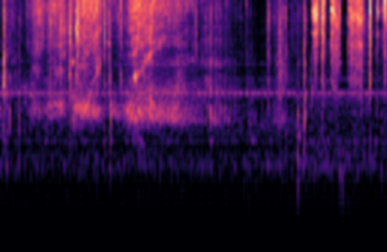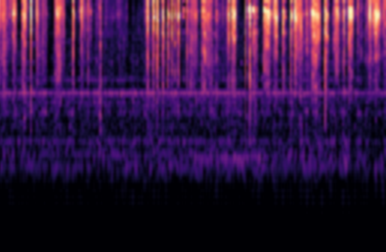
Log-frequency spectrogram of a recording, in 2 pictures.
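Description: Wet mortar sliding out of a bucket into the hollow cores of a concrete block, then a steel trowel scraping and smoothing mortar across the block's top. The scrapes come in a quick, gritty run that gets busier in the last few seconds.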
